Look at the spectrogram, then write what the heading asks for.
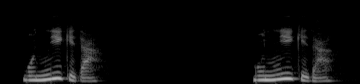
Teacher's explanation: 그러면 못 이기다 라고 발음해요. 받침 시옷은 받침 소리 니은으로 발음해요. 그리고 모음 이는 니로 발음합니다.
